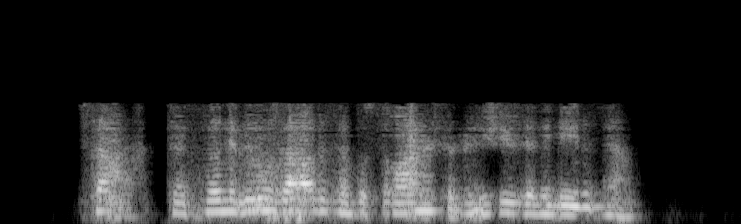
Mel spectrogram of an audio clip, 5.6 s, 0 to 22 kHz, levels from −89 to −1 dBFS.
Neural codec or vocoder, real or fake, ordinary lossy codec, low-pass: codec, 44.1 kHz, 0.9 kbps, DAC; fake; AAC, 16 kbps; 7.2 kHz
